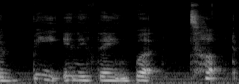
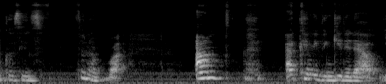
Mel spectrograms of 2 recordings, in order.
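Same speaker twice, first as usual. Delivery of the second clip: ordinary talk, nothing marked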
